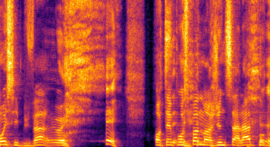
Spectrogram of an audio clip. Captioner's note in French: rires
